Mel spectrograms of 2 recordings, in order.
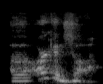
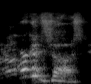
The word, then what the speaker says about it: Arkansas: And you told him, because Bill Clinton used to be the governor of Arkansas.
